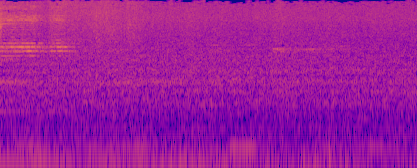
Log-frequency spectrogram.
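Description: A steady low rumble, with no sharp sounds in it.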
